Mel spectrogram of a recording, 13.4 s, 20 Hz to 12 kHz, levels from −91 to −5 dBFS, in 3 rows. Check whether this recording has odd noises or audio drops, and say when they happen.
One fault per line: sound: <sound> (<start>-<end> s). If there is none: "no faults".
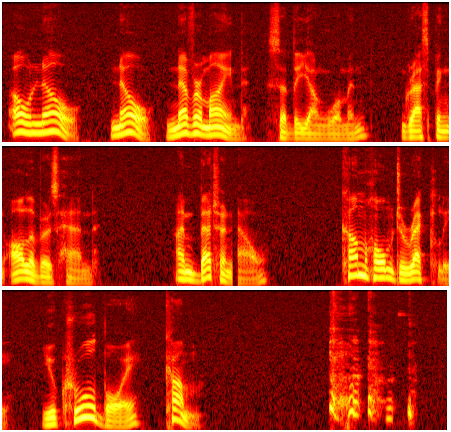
sound: dropout (6.8-6.8 s)
sound: cough (12.2-13.1 s)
